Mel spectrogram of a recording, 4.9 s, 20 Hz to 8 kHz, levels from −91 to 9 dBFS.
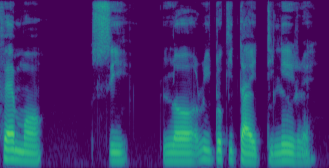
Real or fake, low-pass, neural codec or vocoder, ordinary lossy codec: real; none; none; none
